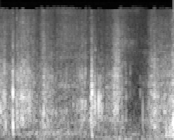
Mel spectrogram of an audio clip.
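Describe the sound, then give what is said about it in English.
Footsteps crunch and scrape on a steep icy trail as a hiker in trail shoes walks downhill, a few uneven steps landing as sharp, gritty impacts over a steady outdoor hiss. “Interesting coming down this because we are walking on straight ice.”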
